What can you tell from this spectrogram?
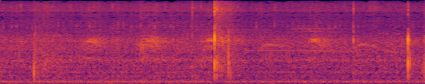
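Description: Cricket ball struck by a bat with a sharp crack about two seconds in, followed by lighter knocks, over a steady low hum. Short chirping calls sound faintly in the background.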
